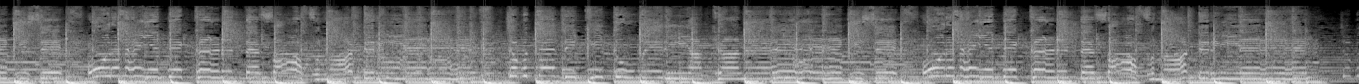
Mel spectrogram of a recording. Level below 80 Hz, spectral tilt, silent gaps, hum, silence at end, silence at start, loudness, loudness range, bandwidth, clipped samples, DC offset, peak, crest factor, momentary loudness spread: -14 dBFS; -5 dB/octave; none; none; 0 s; 0 s; -11 LUFS; 0 LU; 17 kHz; 0.2%; under 0.1%; 0 dBFS; 10 dB; 2 LU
